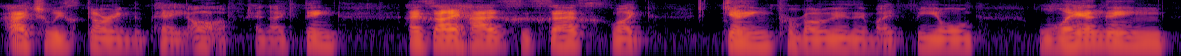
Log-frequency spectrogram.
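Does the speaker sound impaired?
Yes: cleft lip and palate.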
